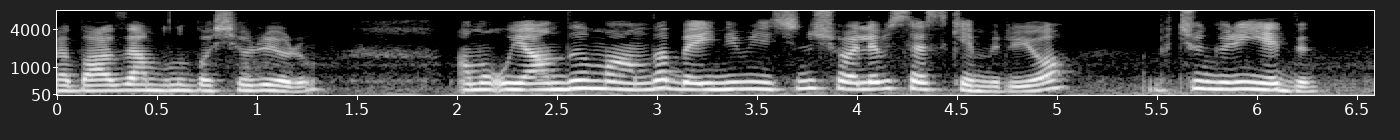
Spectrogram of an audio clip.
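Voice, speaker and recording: A woman speaks at a moderate pace in a fairly high pitch. Her pitch variation is ordinary. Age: 20s. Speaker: podcaster. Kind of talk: personal monologue. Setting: alone at home, late at night. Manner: hesitant, many fillers. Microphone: laptop microphone.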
